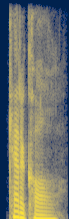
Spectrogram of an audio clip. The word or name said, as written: catechol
